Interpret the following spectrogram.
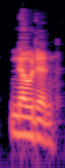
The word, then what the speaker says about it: Nodin: Nodin. Like Odin with an N before it. Oh, okay. Xavier Nodin.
